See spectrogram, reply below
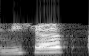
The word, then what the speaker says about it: Miesha: Shanna may see him coming, but uh, Miesha, I think her name—that's how you say her name. – Miesha Tate.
